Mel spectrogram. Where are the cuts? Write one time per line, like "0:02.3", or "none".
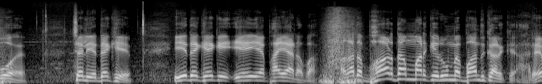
0:03.2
